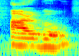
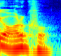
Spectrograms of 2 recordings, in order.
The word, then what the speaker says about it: Argha: heart, my dear friend, Argo. Yes. Hi, Aarti. I honestly pronounce. We have a issue because the pronunciation of my name is very, very, issue based. Yeah. It's actually Orgo.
